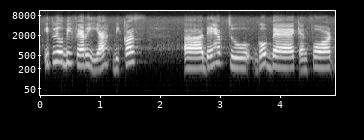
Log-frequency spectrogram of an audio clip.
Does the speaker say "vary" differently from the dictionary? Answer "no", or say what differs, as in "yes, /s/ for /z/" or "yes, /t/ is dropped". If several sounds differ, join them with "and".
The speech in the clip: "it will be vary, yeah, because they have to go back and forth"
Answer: yes, /f/ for /v/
